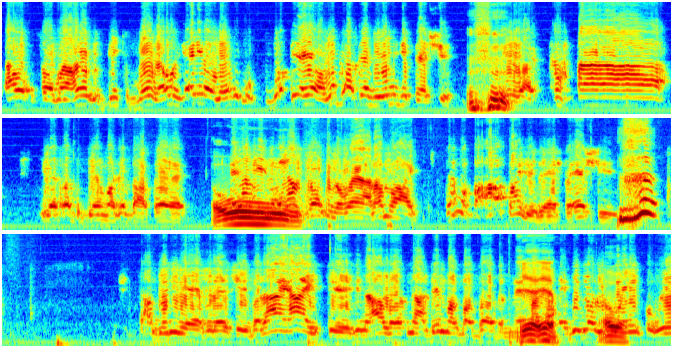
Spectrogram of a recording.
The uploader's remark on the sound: called in from Chicago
